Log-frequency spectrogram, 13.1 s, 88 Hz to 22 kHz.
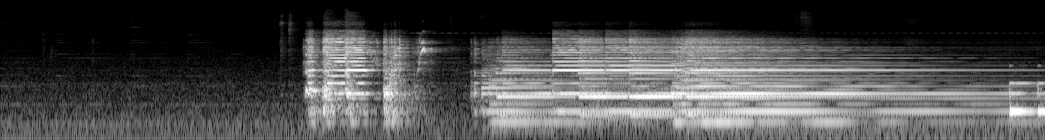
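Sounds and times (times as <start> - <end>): electric guitar notes and chords: 3.8 - 13.0.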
